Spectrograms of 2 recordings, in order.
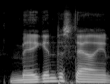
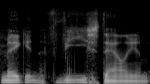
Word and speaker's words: Megan Thee Stallion: So Megan the Stallion, it's not pronounced Megan the Stallion.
